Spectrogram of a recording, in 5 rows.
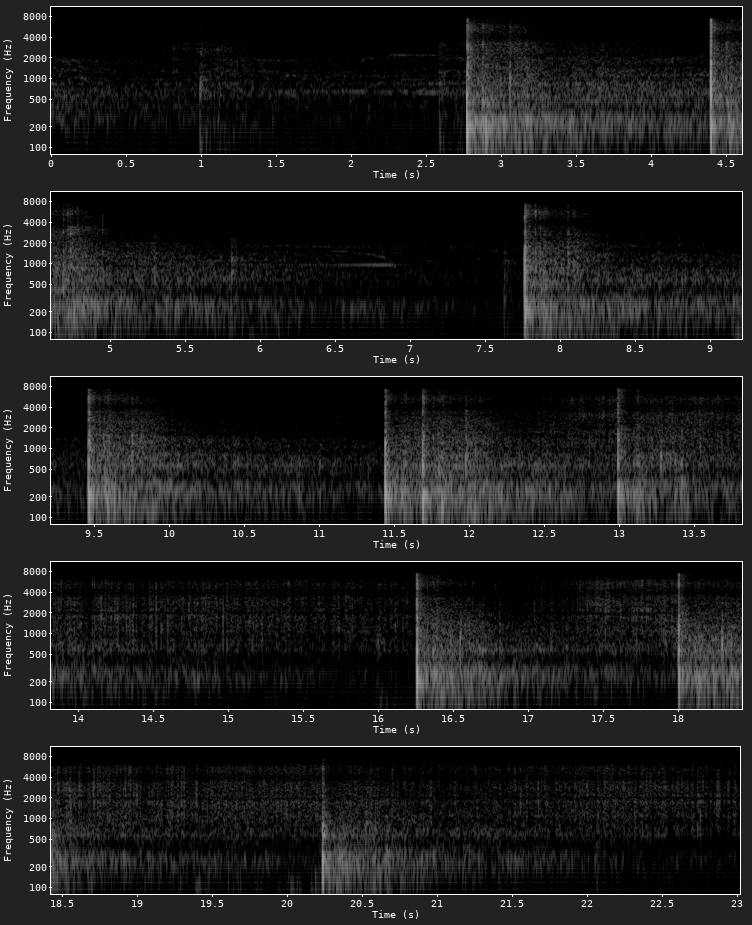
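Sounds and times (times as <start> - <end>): firework shells bursting: 11.4 - 23.0.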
